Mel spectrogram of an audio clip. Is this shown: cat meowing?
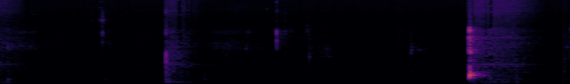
no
